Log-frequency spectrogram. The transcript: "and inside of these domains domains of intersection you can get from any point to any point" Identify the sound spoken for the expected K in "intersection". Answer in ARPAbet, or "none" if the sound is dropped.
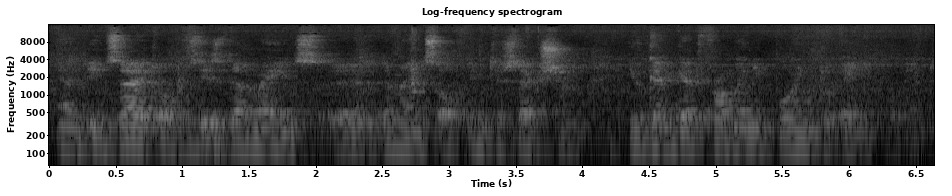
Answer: K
